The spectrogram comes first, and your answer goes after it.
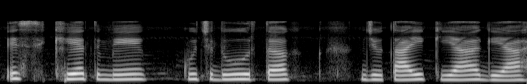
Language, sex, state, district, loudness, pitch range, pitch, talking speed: Hindi, female, Jharkhand, Palamu, -16 LUFS, 220-240 Hz, 230 Hz, 100 wpm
